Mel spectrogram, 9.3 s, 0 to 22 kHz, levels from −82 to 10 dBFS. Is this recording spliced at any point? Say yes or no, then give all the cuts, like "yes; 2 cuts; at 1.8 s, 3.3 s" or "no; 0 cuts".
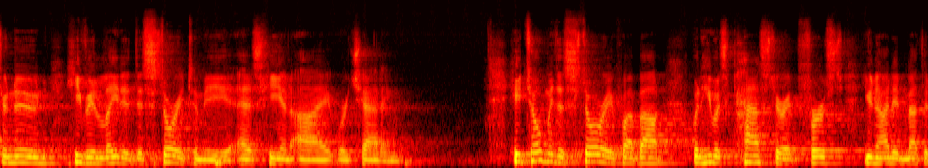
no; 0 cuts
